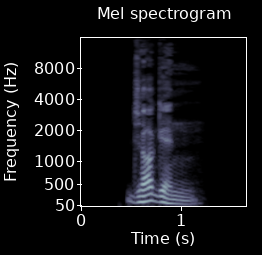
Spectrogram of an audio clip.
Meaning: 1. to jog 2. to get oneself into a certain state by jogging
- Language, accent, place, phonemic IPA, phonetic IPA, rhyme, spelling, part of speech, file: German, Germany, Berlin, /ˈd͡ʒɔɡən/, [ˈd͡ʒɔɡŋ̍], -ɔɡən, joggen, verb, De-joggen.ogg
